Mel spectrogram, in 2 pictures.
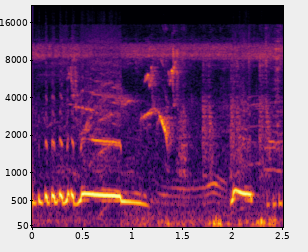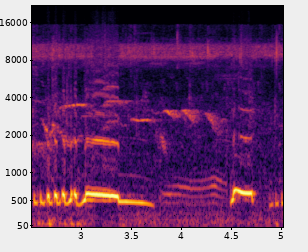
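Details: Barbary dove (burung puter), gacor calling used to provoke local doves: two full phrases of fast throbbing trill followed by a drawn-out steady coo and brief upslurred note, with light bird twitters in the background.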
